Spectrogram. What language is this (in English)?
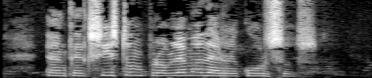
Galician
